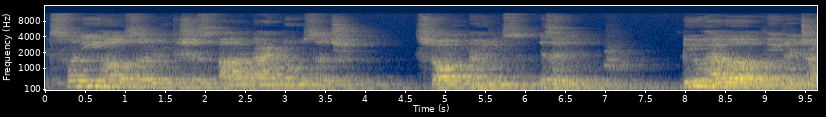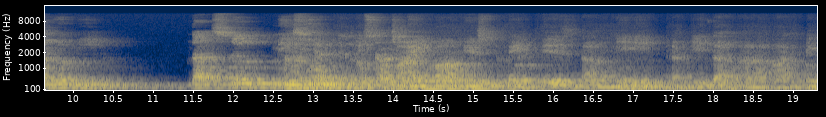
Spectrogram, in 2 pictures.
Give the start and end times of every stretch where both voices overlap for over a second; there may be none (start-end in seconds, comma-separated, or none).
12.6-14.1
